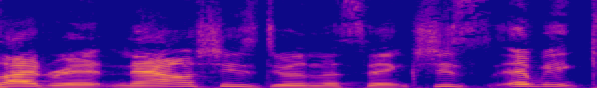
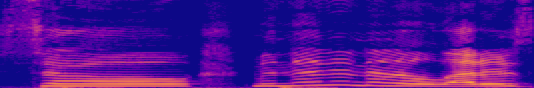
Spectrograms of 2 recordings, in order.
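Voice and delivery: put-on child's babbling gibberish, higher; 5 semitones higher than usual. Imitating how a little kid starts conversations in half-words: imitating a kid's babbling talk. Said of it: "that's how she talks".

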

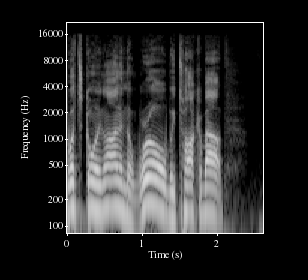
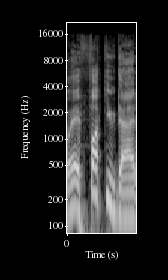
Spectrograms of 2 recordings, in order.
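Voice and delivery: put-on rude cursing. Retelling how a friend cursed at his dad from the back seat: imitating a friend cursing at his dad. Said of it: "He'd go".

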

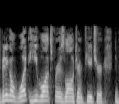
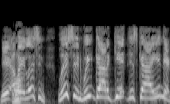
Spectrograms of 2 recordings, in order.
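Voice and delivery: put-on North Carolina radio caller voice, higher; 8 semitones higher than usual. Imitating a radio caller pushing for a quarterback change: North Carolina radio caller voice. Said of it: "that's my North Carolina radio caller".

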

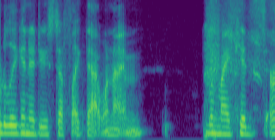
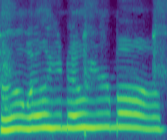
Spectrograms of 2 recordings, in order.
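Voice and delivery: put-on old-man voice, higher, louder, slower; 10 semitones higher, 4 dB louder than usual. Quoting how Ben talks when he's old; imitating Ben's old-man voice. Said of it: "That's how he talks when he's old".

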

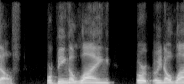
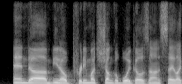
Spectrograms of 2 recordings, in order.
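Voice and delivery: normal talking voice

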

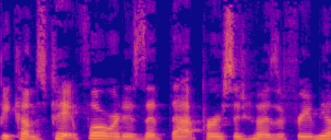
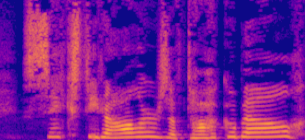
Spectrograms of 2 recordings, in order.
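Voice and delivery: very high, stretched-out, drawn-out screaming screech; 10 semitones higher, 4 dB louder than usual. Retelling a guy screaming at a woman over the bill: imitating someone screaming. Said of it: "starts screaming at this woman".

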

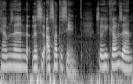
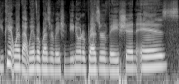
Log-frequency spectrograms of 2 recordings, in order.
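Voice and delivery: usual speaking voice

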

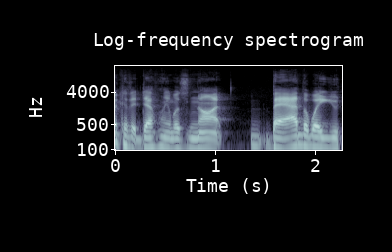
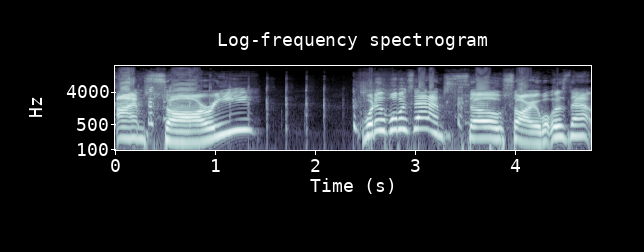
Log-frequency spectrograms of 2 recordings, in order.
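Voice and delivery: mock angry, fake furious, higher and louder; 11 semitones higher, 14 dB louder than usual. Acting out being so mad you start apologizing: imitating furious apologizing. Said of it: "so mad that you start apologizing".

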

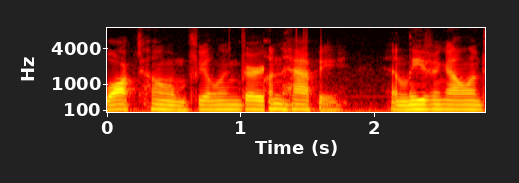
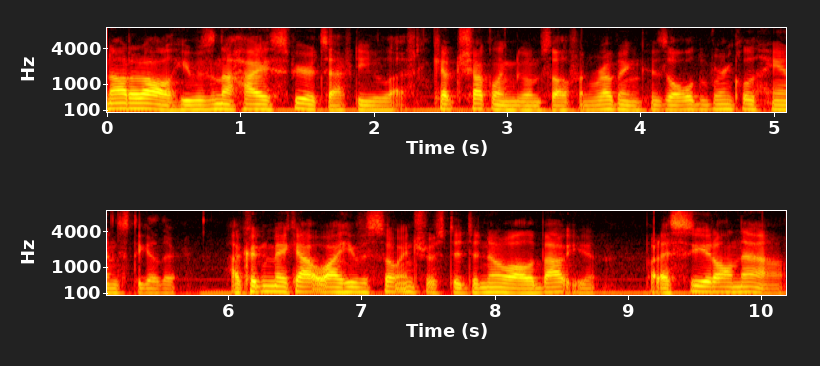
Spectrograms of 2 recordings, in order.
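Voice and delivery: ordinary delivery, nothing marked

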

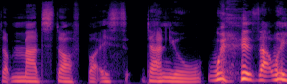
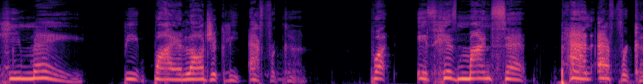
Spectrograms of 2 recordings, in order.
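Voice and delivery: put-on drawn-out delivery in a British accent; 7 semitones higher than usual. Retelling what a commentator said on Twitter, imitating Doctor Umar. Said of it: "He was like".

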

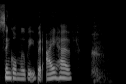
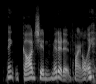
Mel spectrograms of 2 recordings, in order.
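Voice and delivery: usual speaking voice

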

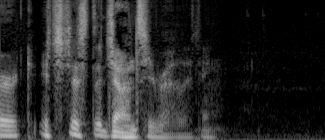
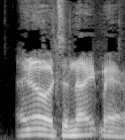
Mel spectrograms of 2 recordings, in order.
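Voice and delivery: ordinary delivery

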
